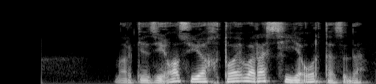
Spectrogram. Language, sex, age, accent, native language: Uzbek, male, 18-24, Andijon, Uzbek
